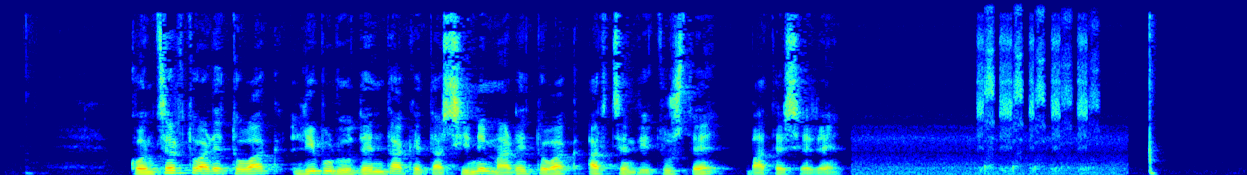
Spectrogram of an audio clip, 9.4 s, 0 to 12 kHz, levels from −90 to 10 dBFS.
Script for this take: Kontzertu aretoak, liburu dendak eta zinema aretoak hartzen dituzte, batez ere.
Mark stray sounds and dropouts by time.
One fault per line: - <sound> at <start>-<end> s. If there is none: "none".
- laugh at 7.3-8.3 s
